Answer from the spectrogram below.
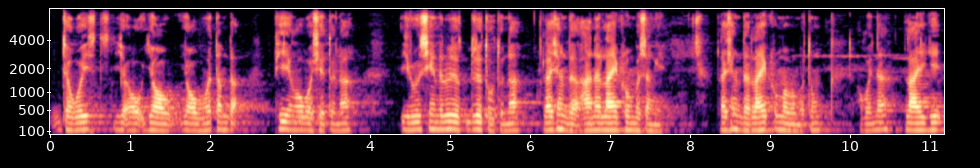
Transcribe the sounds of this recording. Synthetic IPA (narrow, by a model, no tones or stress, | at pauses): zaɡoj | jawjawbɐmɐtɐmdɐpʰieŋawbɐset̚dunɐ | iɾoseŋdɐluluzɐtʰok̚tunɐlajsʰaŋdɐɦanɐlajkʰɾumbɐsaŋilajsʰaŋdɐlajkʰɾumɐbɐmɐtuŋɐkʰojnɐlajɡi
